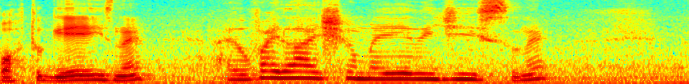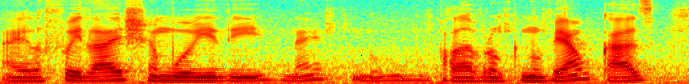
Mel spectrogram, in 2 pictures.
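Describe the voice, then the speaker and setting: Moderately paced male speech over noticeable background noise. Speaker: podcast host, geography student. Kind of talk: casual interview.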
